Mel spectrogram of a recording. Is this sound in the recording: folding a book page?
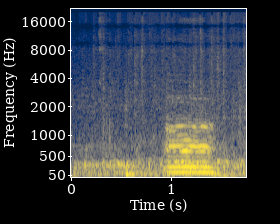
no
